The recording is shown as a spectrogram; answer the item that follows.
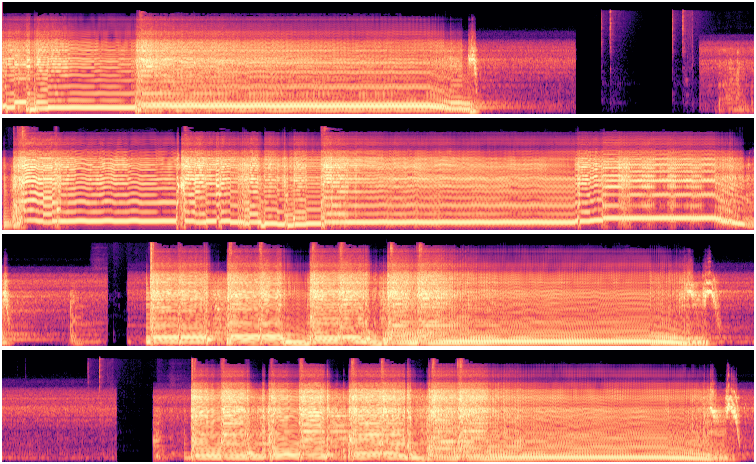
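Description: Electric guitar (Fender Stratocaster) through IK Multimedia AmpliTube's modelled Fender Super Reverb amp with an OCD overdrive pedal switched on, giving a distorted tone. It plays four phrases separated by short pauses: single-note lines with vibrato first, then held chords, each left to ring out.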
